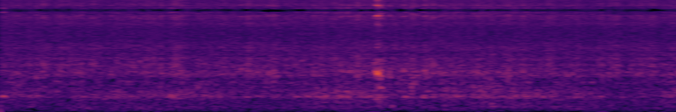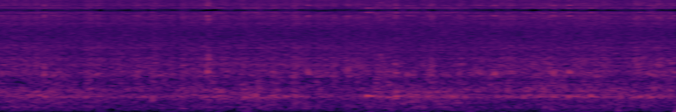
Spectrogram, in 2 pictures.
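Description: Steady underwater noise picked up by a camera below the surface, with a single small click about three seconds in.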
